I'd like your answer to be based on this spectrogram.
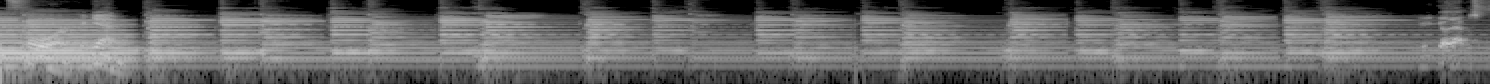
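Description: Acoustic guitar strumming a beginning blues rhythm, the same steady strum pattern repeated bar after bar in bright, evenly pulsing chord bursts, close and alone without talking.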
